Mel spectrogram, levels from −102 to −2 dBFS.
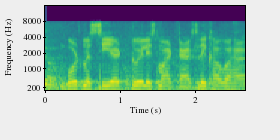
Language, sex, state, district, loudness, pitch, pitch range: Hindi, male, Jharkhand, Palamu, -13 LUFS, 145 Hz, 145-150 Hz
